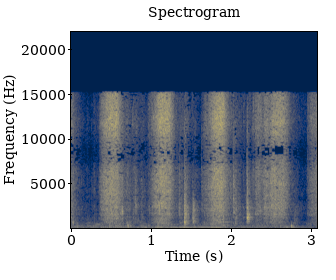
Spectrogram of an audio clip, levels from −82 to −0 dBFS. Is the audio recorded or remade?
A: recorded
